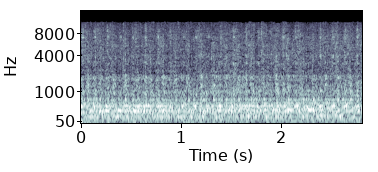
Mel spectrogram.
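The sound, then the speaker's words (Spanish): A treadle sewing machine pedal runs steadily upstairs, a continuous mechanical whir with a fast, even clatter that holds constant from start to finish, with no voices. “No tardó nada en descubrir que se trataba del pedal de la máquina de coser.”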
